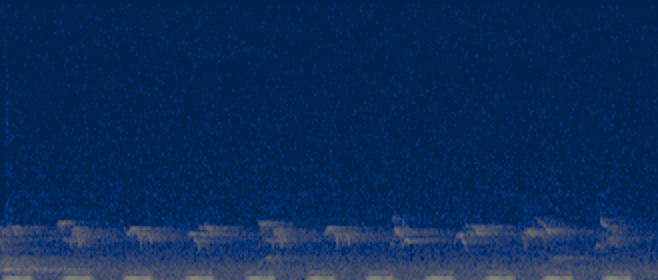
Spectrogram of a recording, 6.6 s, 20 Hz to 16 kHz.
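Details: Male great grey owl calling before visiting a snag tree nest at 8:45 pm on 21 April 2019, filmed by a live nest camera: deep, even hoots repeated about every 0.6 seconds, with higher whistled songbird phrases in the background.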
